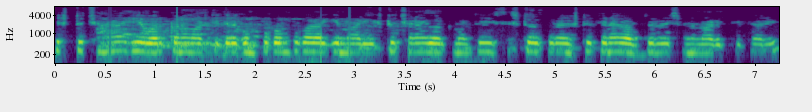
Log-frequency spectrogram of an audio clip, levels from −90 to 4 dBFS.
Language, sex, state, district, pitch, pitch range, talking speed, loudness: Kannada, female, Karnataka, Dharwad, 240 Hz, 230-245 Hz, 150 wpm, -16 LUFS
